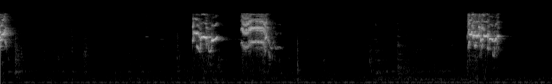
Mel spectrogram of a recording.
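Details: Pet rosy-faced lovebird calling with sharp, raspy, high chirps, two close together, then one more after a pause, against a quiet background.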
